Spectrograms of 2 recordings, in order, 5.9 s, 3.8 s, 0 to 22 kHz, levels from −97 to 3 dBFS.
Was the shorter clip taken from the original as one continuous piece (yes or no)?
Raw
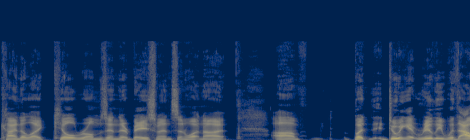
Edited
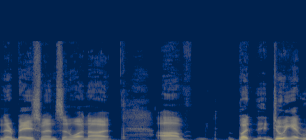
yes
